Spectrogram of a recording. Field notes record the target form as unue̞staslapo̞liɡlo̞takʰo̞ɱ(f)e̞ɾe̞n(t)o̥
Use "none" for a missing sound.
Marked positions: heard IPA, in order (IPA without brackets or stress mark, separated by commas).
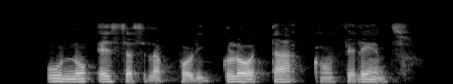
f, t͡s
